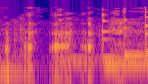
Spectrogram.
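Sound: phone ringing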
